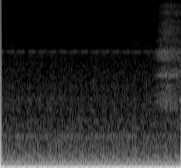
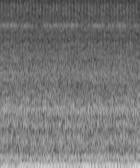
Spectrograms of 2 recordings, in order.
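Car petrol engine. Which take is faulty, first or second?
first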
